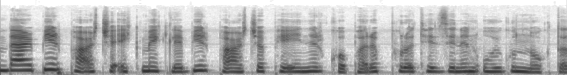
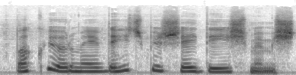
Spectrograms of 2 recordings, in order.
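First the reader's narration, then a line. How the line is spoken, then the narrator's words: Plain. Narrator (Turkish): dedi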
